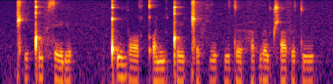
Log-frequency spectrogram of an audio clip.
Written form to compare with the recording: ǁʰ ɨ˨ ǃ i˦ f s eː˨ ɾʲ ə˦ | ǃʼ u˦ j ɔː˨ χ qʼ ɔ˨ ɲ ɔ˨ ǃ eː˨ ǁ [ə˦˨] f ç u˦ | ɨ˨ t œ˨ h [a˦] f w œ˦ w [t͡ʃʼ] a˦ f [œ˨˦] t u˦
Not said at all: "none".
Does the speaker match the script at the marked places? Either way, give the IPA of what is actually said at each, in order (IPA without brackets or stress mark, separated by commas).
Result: ə˨, a˦, t͡ʃʼ, œ˨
